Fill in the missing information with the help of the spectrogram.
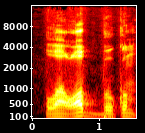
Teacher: وَرَبُّكُمْ، را کو موٹا ادا کرنا ہے، کاف کو باریک، اور یہاں ملانے کی صورت میں میم ساکن کا اظہار ہوگا۔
